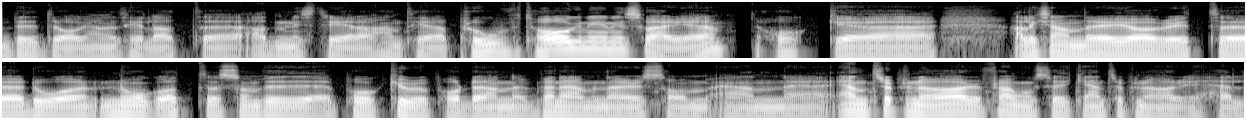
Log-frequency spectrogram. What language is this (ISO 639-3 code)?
swe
